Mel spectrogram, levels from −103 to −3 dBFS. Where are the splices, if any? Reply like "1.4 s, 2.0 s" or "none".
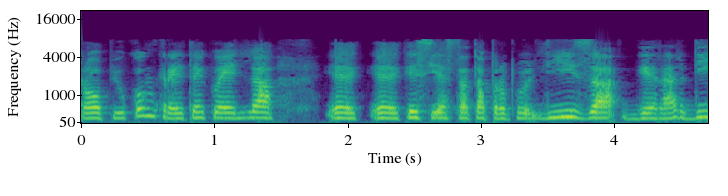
2.1 s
